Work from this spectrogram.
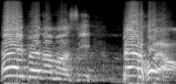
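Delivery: put-on harsh scolding tone. Speaker retelling a hadith, acting out the angel of death's harsh rebuke. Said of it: "ধমক".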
